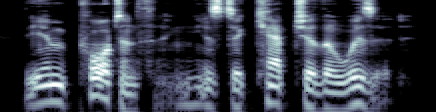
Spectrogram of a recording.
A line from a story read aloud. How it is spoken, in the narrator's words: Catmu suggested in his oiliest voice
